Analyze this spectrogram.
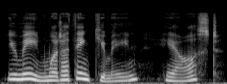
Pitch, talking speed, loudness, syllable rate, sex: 200 Hz, 235 wpm, -17 LUFS, 5.0 syllables/s, female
